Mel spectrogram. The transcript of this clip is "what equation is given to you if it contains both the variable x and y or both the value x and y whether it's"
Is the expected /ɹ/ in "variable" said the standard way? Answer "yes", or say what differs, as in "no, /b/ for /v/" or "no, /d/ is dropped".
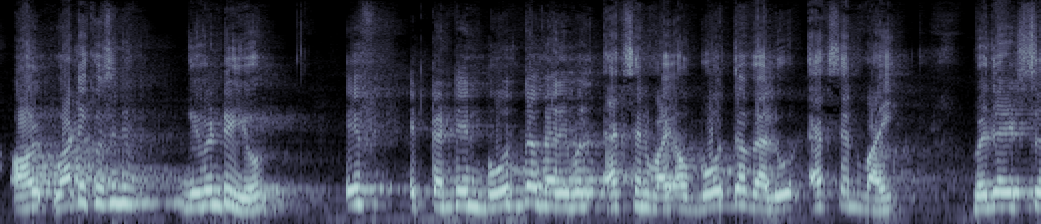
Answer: no, /l/ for /ɹ/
